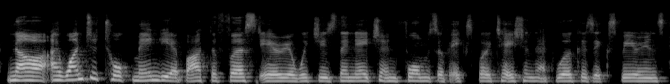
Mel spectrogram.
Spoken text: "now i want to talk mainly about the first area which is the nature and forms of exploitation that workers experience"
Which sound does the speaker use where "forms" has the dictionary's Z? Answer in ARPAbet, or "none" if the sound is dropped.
Z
